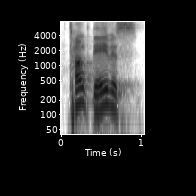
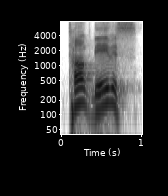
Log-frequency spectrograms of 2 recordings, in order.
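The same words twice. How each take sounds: The two takes are said the same way.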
